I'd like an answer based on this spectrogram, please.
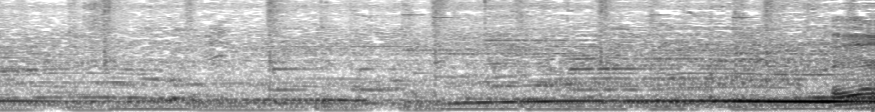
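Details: Music plays with a sustained tonal melody over a rhythmic bass pattern, with some speech and vehicle noise and no clear animal sound.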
